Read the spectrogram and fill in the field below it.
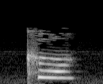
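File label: "科", Mandarin Chinese; chinese-flashcards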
